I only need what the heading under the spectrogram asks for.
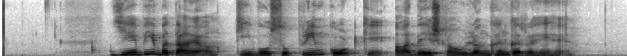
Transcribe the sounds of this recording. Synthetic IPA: jeːbʱibɐt̪aːja̰kiʋosʊpɾiːmkoːɾʈkeaːd̪eːʃkaʊlə̃ŋɡʱənkɐɾːɐɦeɦɛ̰̃ː

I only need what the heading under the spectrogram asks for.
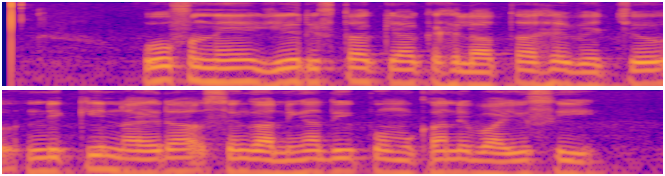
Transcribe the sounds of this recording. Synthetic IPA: oːpʰneːjeːɾɪft̪aːkjaːkɛɦɪlaːt̪aːɦɛːʋɪt͡ʃnɪkːiːnaːɪɾa̰ːsɪŋɡʱaːnɪjãːd̪iːpoːmkãːnɪbaːiːsiː

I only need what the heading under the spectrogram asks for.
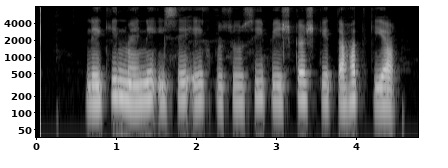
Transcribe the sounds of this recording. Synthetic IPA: leːkɪnmɛ̃ːneʔɪseʔeːkxʊsuːsipeːʃkəʃket̪aːɦət̪kijaː

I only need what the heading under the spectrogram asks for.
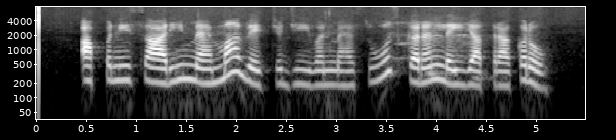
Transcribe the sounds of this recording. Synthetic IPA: aːpnisaːɾiːmɛɦmãːʋɪt͡ʃd͡ʒiːʋənmɛɦsuːskəɾənləiːjaːt̪ɾakəɾoː

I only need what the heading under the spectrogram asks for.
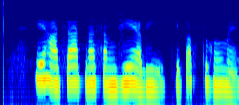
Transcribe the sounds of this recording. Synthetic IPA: jeːɦaːd̪saːt̪nɐsɐmd͡ʒʱieɐbʱikipɐst̪ɦõmɛ̃ː

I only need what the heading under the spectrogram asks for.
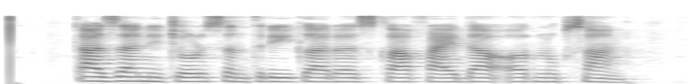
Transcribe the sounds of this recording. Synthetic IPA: t̪aːzanɪt͡ʃoːɽsɐ̃nt̪ɾikaɾəskafaːjd̪aʔɔːɾnʊksaːn

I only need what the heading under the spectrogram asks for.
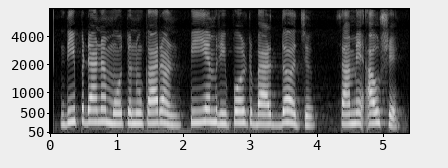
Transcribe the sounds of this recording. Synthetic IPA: ɖ̪ipɖanamot̪nũkaɾəɳpiemɾipoɾʈbaɾd̪əd͡ʒ | sameʔaʋʃe

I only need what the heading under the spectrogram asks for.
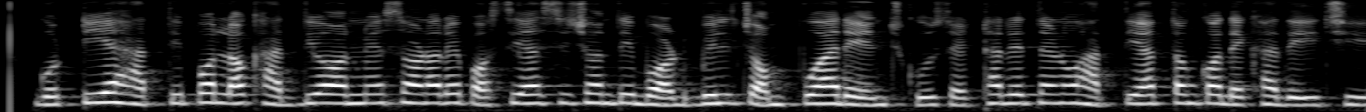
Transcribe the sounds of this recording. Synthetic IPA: ɡoʈieɦat̪ipɔlɔkʰad̪jɔːnuesɔɽ̃ɔɾepɔsiasit͡ʃʰɔnt̪̬ibɔɖbilt͡ʃɔmpuaɾeɲd͡ʒkuseʈʰaɾet̪eɽ̃uɦat̪iat̪ɔŋkɔd̪ekʰad̪ejt͡ʃʰi

